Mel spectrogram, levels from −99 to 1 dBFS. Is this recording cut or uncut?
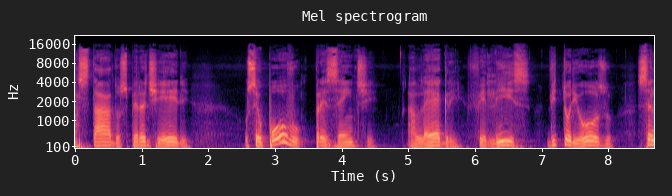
uncut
